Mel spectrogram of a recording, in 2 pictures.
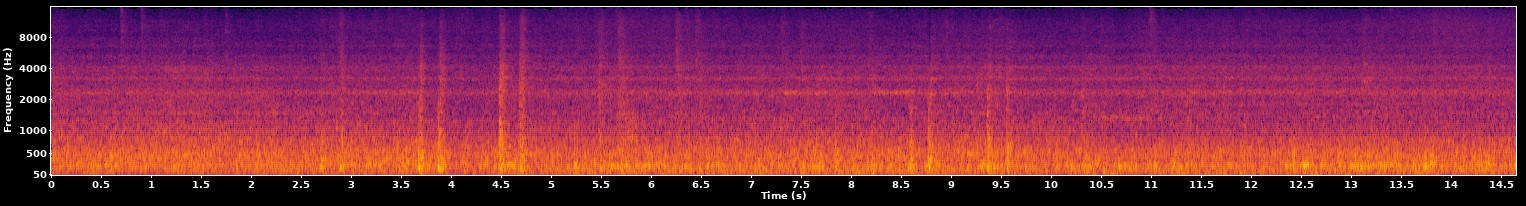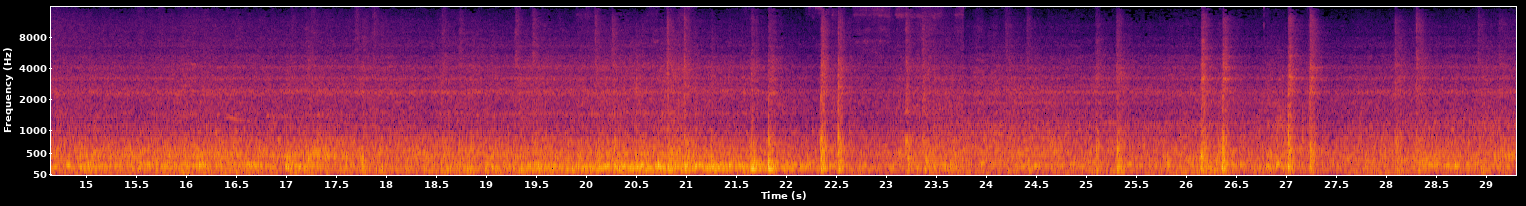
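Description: Rhaetian Railway electric passenger train running along the track, heard from an open carriage. Steady wheel-on-rail noise carries a clickety-clack of scattered clicks and knocks and a faint steady high whine.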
